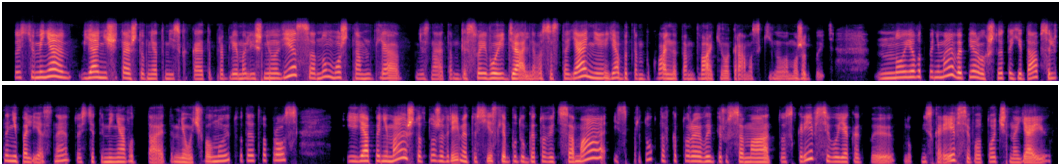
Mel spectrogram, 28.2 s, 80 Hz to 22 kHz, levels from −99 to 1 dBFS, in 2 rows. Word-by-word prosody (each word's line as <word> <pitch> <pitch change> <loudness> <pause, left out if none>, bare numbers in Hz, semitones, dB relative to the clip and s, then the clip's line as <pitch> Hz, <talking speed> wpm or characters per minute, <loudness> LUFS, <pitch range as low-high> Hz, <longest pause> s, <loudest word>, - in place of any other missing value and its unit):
То 265 - -5
есть, 270 +1 -5
у - - -2
меня, 280 0 +6
я 265 +5 +5
не 260 - 0
считаю, 245 -1 +6
что 225 - +4
у - - -21
меня, 215 0 -2
там, 215 - -11
есть 210 - +1
какая-то 200 -1 -6
проблема 220 +1 -5
лишнего 235 +1 +2
веса, 300 -3 +3
ну, 285 +7 -3
может, 265 0 +3
там, 220 -1 -5
для, 205 - -3 0.2
не 215 0 -12
знаю, 200 -1 -7
там, 215 0 -13
для 225 0 -6
своего 240 +1 +2
идеального 230 +1 +3
состояния, 240 +5 +3
я 245 +1 +1
бы, 235 - -5
там, 215 -2 -11
буквально, 220 +1 -2
там, 205 +1 -10
2 215 +1 -1
килограмма - - -8
скинула, - - -9
может - - 0
быть. - - -18 0.6
Но, 245 +4 -1
я 285 +1 +3
вот 295 -1 -3
понимаю, 285 +8 -1
во-первых, 255 -1 +1
что 240 - +4
эта 240 0 -4
еда 230 +3 +1
абсолютно 250 -1 -2
не 245 -1 +1
полезная, 245 +6 -4
то - - -13
есть, 200 +1 -5
это 210 - -11
меня, 205 0 0
вот, - - -9 0.2
да, - - -2
это 205 - -10
меня 205 -2 -2
очень - - +1
волнует 245 +6 -3
вот 260 - -14
этот 260 +1 -5
вопрос, 280 +2 -3 0.7
и, - - -3
я 250 +2 +5
понимаю, 250 - +1
что, 245 - +10
в 220 - -23
то 270 - -5
же 245 -2 +1
время, 235 0 +2
то 205 - -17
есть, 200 - -1
если 130 - -1
буду 225 +1 -7
готовить 215 0 -6
сама 320 - +2 0.2
из - - -8
продуктов, 300 -6 -11
которые 240 -2 -2
выберу 225 0 -4
сама, 200 -2 +2
то, 210 - -9
скорее 260 - 0
всего, 240 -11 -1
я, 210 -1 +2
как 200 -2 -9
бы, - - -5
ну, - - -15
не 210 - -11
скорее 255 +5 +1
всего, 195 -9 -3
точно, 215 -2 -1
я 180 - +3
и - - -2
235 Hz, 200 wpm, -25 LUFS, 215-260 Hz, 0.7 s, что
